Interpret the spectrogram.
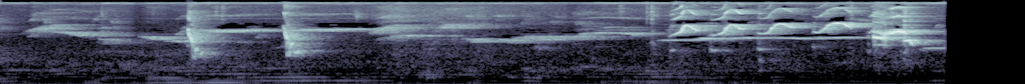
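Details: Oriental magpie-robin song used as a lure or master for young or silent birds: sharp clicks and a long flat whistle, then a quick run of repeated rising-falling whistled notes ending abruptly.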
